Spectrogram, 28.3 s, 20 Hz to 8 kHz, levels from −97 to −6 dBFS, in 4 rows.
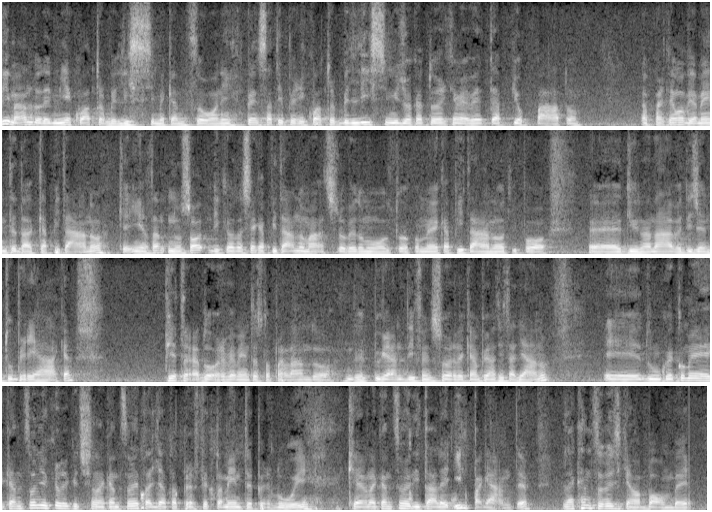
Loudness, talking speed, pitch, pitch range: -14 LUFS, 180 wpm, 115 Hz, 105-130 Hz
